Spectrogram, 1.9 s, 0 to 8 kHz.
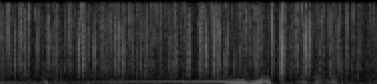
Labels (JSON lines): {"label": "biophony, cascading saw", "recorder": "SoundTrap 600 or HydroMoth"}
